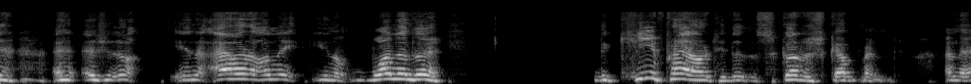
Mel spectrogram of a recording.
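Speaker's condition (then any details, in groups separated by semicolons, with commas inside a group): Cerebral palsy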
